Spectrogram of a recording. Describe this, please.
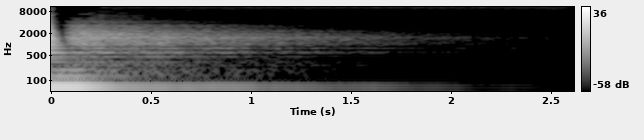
BASS RVB 5
bass, reverb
